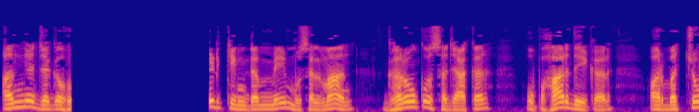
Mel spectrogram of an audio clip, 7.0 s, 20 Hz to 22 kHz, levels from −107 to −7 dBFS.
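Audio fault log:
Throughout: MP3 compression. Plainly audible codec damage runs through the speech, with nothing above about 8.3 kHz. The likely cause is a low bitrate, around 30 kbps. Weak frequency lines get dropped and flicker between frames. That gives a watery, swirly sound with smeared attacks.
0.71–2.09 s: audio dropout to silence. The speech cuts out for about 1.38 s, and the gap holds no room tone at all. It resumes just before "किंगडम में". The input was likely lost while recording continued, so anything said in between is gone.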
